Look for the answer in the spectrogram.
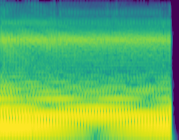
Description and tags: SYNTH SAW BASS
